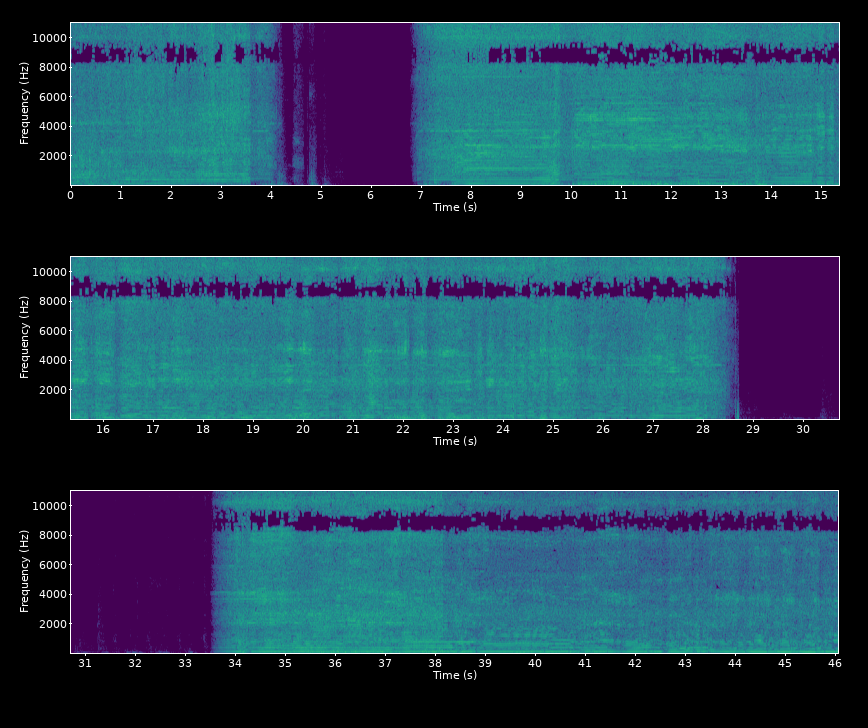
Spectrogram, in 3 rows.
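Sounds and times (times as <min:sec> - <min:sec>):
angle grinder grinding wood: 0:00.0 - 0:04.4, 0:06.9 - 0:28.7, 0:33.5 - 0:46.0.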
